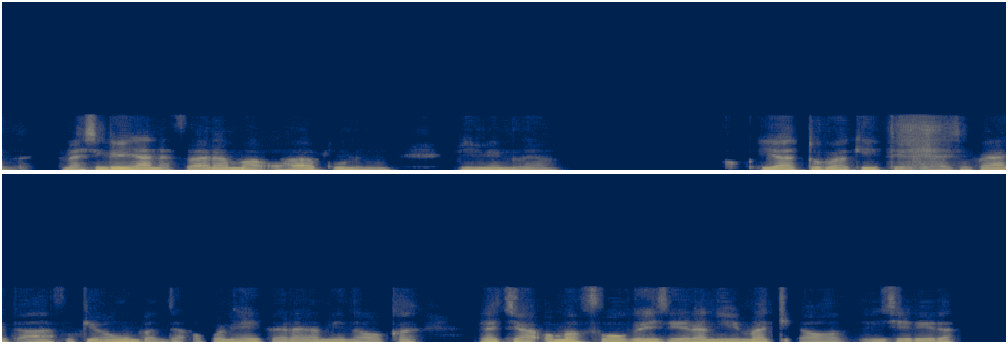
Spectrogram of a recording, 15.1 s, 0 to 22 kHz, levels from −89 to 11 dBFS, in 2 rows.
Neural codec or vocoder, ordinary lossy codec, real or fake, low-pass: codec, 16 kHz, about 1 kbps, DyCAST, with the encoder's durations; AAC, 32 kbps; fake; 7.2 kHz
